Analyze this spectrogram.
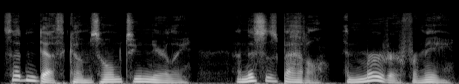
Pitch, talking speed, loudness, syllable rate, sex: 115 Hz, 185 wpm, -20 LUFS, 4.8 syllables/s, male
